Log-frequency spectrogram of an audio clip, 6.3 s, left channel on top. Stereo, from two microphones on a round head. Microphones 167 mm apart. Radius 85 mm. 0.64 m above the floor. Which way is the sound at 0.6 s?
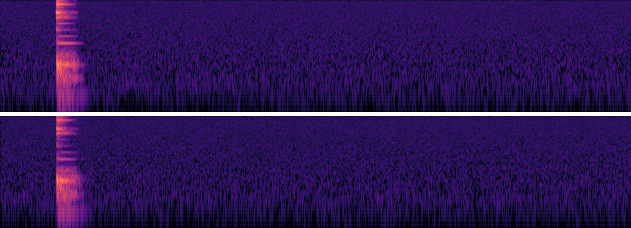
45° left (ahead or behind).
